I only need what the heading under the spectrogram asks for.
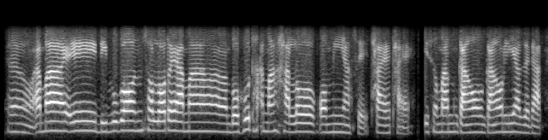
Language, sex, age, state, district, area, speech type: Assamese, female, 60+, Assam, Dibrugarh, rural, conversation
